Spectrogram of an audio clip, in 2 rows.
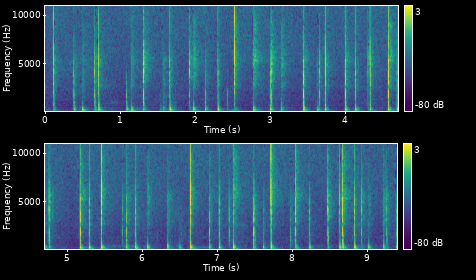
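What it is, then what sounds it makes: Silicone microphone ears tapped. Fingertips knock and tap on the hollow rubber or silicone ear pieces of a black binaural microphone. The result is dozens of quick, dry, hollow thuds around 240 Hz, each with a sharp, bright click and almost no ring. They come in rapid uneven runs, with brief gaps near one and five seconds.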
